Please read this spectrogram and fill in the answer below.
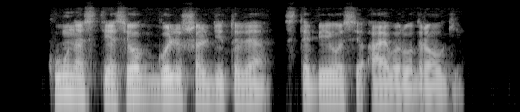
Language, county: Lithuanian, Marijampolė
